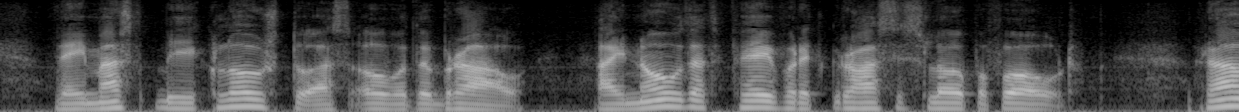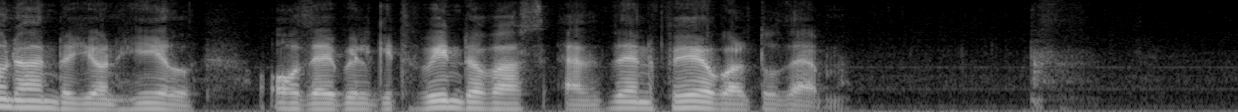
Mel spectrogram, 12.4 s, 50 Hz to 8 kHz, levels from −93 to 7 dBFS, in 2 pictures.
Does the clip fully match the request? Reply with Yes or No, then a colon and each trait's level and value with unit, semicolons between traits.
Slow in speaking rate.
No: average, 160 wpm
